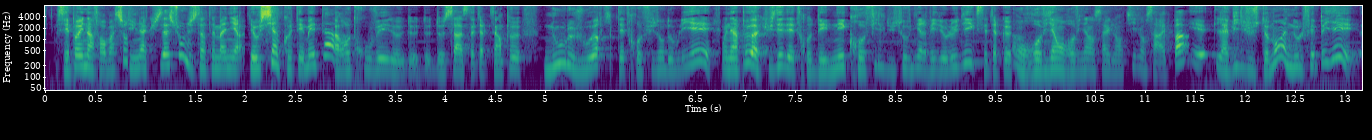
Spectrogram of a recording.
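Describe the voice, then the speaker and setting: A man's voice: on the high side, a little mellow. A man hosting a casual video game analysis, enthusiastic and chatty, speaking straight to his viewers. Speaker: video essay host.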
